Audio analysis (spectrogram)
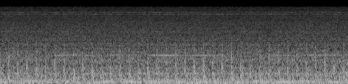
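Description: A UH-1H Huey helicopter in the DCS flight simulator on the Nevada map gives a steady, loud rotor drone and turbine whine that holds without a break throughout.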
